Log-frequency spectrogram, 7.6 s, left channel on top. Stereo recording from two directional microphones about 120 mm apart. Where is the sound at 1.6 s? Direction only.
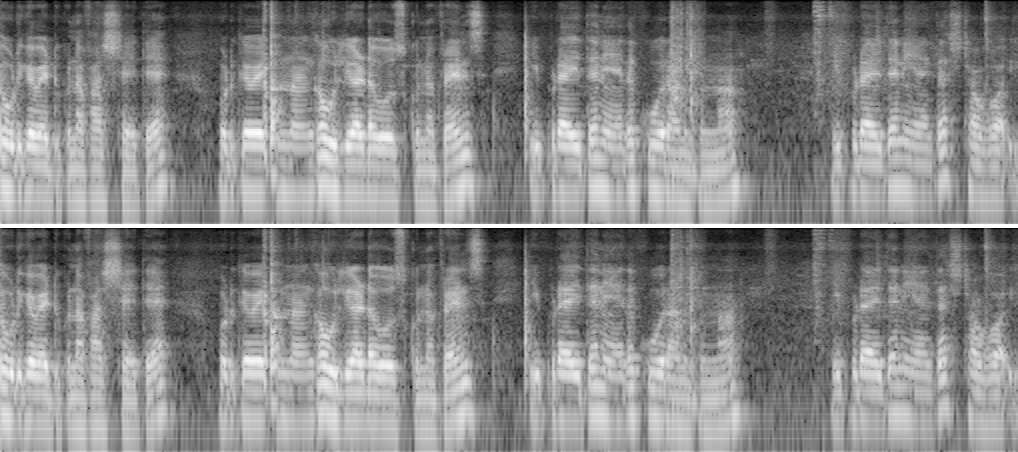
5° left (ahead or behind).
